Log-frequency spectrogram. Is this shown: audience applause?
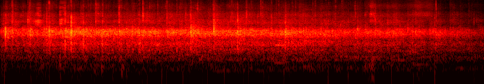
yes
